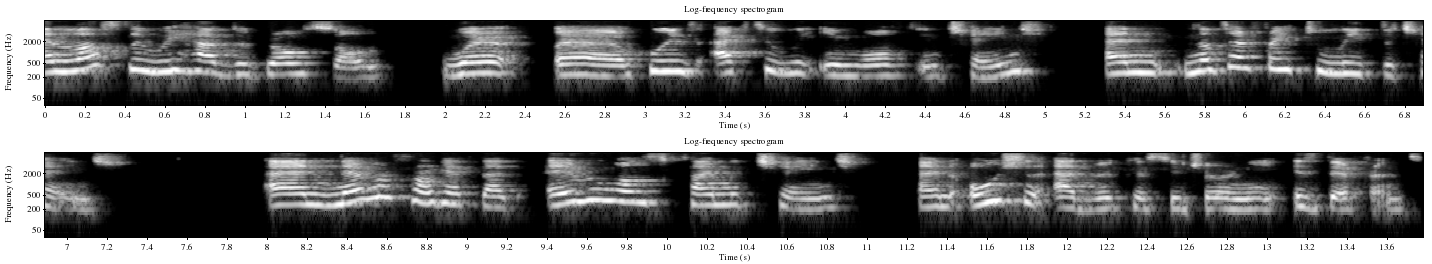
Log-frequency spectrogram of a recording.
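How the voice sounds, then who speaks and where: A woman speaks at a moderate pace with a high pitch. Her intonation is lively. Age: 20s. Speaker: ocean advocate. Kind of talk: interview answer; presentation talk. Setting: webinar video call. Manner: hesitant with fillers.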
